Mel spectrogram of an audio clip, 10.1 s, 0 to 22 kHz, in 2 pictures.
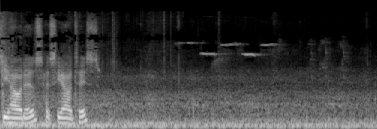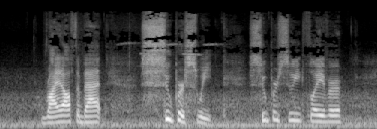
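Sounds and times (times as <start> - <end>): low outdoor rumble: 0.0 - 10.0
high bird chirps: 2.2 - 4.9.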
